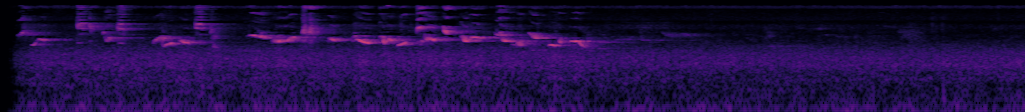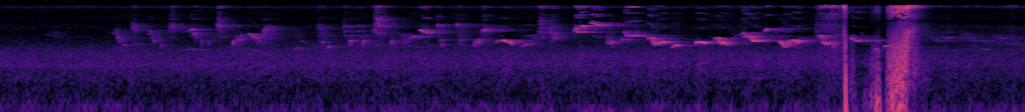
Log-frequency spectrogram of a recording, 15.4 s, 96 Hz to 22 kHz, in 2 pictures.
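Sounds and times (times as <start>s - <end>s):
dawn chorus birdsong before sunrise: 0.1s - 15.3s.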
